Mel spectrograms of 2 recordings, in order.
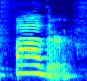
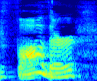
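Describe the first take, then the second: First: The 'ah' vowel is higher. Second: The 'ah' vowel is lower. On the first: This is how some other speakers say it. "they might say father ... It's like a higher ah sound" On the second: This is the speaker's own way of saying it. "I say father"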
